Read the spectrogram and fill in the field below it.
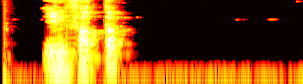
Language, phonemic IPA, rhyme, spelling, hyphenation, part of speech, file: Norwegian Bokmål, /ˈɪnːfatːa/, -atːa, innfatta, inn‧fat‧ta, verb, Nb-innfatta.ogg
- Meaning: simple past and past participle of innfatte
